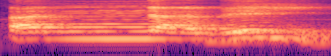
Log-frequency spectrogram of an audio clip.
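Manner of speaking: النبي with the ya drawn out slowly; slow recitation. Shown as a demonstration. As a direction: hold the ya in النبي. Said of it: "هكذا". (النبي ببطء مع إظهار الياء)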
